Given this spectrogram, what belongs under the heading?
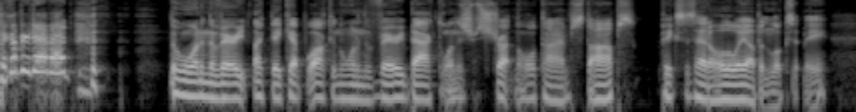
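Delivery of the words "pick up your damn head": acted, shrill, very high screech. Retelling calling out to a bird to lift its head: retelling own scream. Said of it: "I'm screaming up".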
